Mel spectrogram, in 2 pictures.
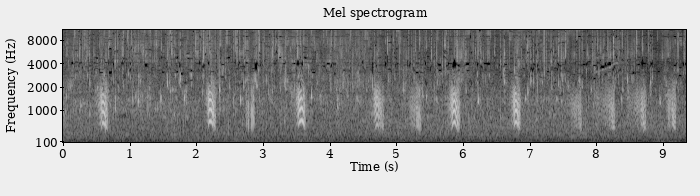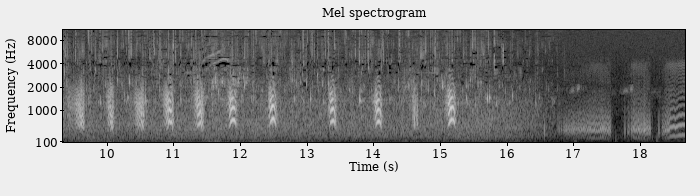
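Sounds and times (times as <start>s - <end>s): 
Sierra Nevada yellow-legged frog Rana sierrei calling: 0.5s - 0.8s, 2.1s - 3.8s, 4.6s - 6.0s, 6.6s - 6.9s, 7.6s - 12.6s, 13.3s - 15.3s.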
